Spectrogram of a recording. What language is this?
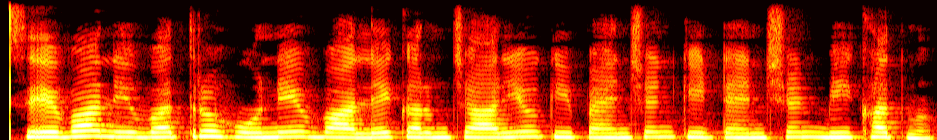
Hindi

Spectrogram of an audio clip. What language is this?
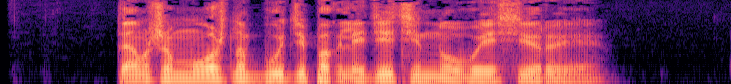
Belarusian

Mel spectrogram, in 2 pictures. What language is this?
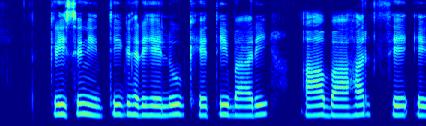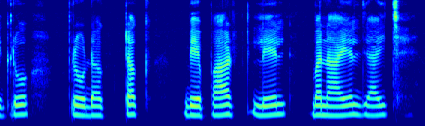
Maithili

